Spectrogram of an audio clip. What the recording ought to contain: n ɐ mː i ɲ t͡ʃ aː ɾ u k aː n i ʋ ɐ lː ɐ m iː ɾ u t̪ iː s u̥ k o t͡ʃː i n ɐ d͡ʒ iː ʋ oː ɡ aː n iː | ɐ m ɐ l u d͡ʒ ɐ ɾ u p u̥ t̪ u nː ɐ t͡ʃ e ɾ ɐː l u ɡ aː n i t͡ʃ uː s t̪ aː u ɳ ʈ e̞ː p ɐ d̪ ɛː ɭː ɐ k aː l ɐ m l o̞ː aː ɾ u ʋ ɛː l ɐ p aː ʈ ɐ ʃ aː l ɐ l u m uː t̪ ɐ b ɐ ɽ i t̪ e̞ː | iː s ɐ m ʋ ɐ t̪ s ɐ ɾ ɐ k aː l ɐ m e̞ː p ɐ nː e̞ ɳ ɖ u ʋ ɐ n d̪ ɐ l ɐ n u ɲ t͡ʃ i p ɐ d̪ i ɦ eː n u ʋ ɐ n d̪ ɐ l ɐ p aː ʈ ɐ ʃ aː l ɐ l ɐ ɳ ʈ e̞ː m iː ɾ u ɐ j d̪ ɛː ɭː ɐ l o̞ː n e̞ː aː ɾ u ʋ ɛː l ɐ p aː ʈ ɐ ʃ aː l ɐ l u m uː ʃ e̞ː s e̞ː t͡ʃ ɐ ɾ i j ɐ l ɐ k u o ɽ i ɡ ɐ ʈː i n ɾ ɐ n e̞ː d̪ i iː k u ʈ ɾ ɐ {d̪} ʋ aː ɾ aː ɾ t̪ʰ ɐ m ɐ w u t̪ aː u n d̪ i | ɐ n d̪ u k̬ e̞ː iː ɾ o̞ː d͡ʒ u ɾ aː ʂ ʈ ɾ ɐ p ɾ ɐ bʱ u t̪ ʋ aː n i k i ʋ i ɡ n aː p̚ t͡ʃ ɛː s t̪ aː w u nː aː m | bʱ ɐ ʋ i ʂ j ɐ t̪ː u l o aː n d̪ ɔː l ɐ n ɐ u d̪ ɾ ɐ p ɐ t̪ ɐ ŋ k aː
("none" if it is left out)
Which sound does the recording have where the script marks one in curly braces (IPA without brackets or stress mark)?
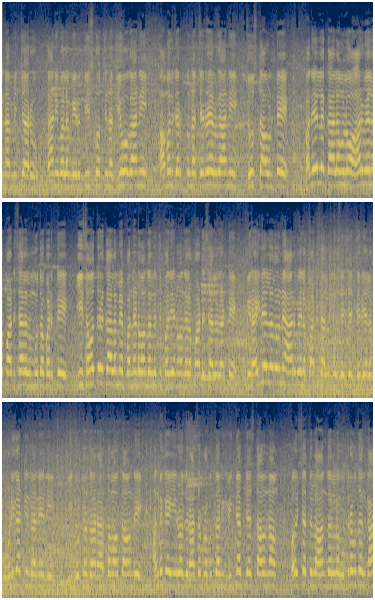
d̪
